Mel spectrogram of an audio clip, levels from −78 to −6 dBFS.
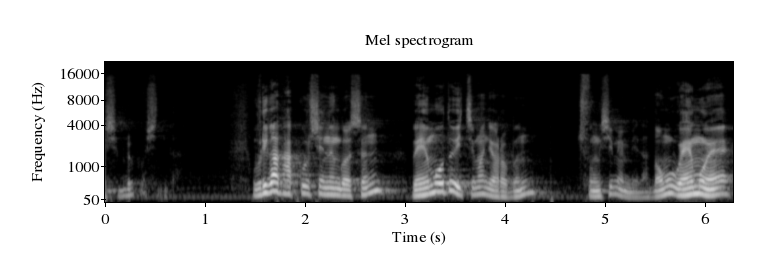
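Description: A speech recording with a brief click-like buzz at 4.80 s, where a tiny 2.9 ms slice sounds four times in a row with hard joins. This is a repeated buffer: fresh audio arrived late, so the device replayed its last chunk, which fits a 128-sample buffer, while almost nothing is lost.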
